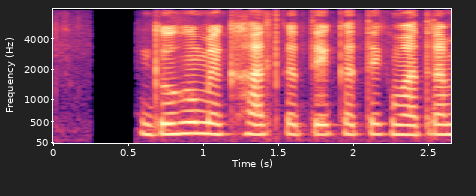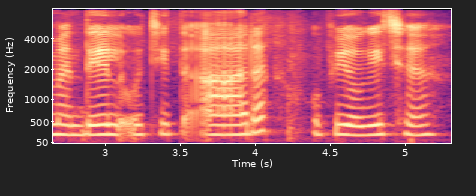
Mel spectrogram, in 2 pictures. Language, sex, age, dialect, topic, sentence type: Maithili, female, 18-24, Eastern / Thethi, agriculture, question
